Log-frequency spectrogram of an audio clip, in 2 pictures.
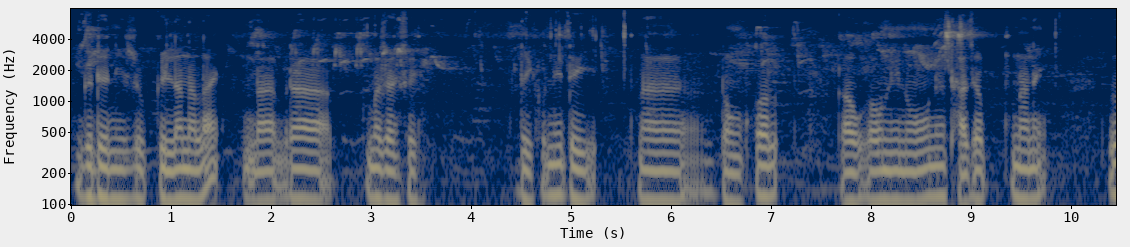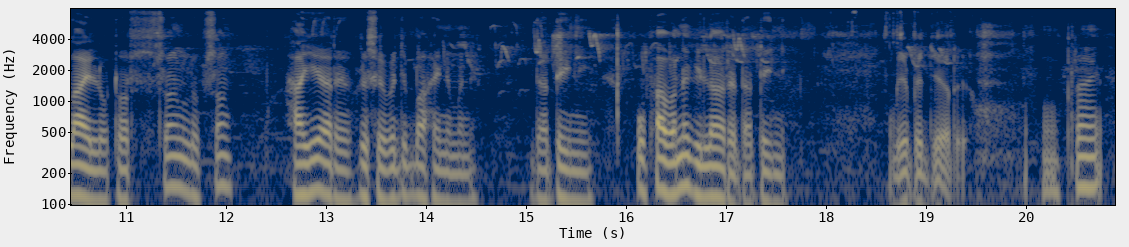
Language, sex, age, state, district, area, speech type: Bodo, male, 30-45, Assam, Chirang, rural, spontaneous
